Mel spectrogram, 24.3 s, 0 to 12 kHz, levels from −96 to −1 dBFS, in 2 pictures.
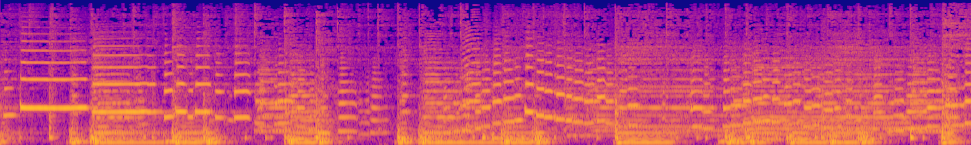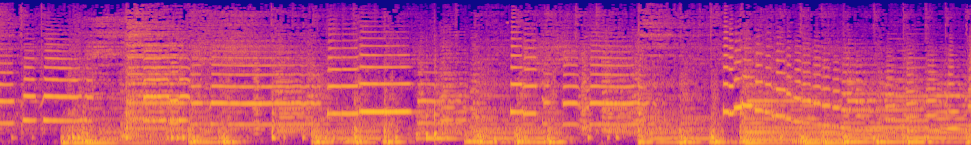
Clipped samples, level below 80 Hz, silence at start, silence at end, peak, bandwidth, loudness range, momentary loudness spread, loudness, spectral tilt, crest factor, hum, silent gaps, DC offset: under 0.1%; -30 dBFS; 0 s; 0 s; -6 dBFS; 11.5 kHz; 3 LU; 6 LU; -20 LUFS; -5 dB/octave; 14 dB; none; none; under 0.1%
